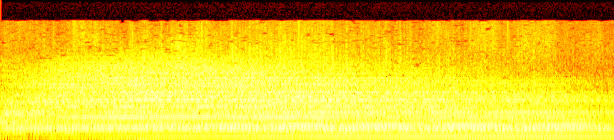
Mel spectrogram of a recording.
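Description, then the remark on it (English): A big brass gong rings out loudly, its deep, shimmering tone and layered metallic overtones sustaining steadily for several seconds with no voices. “That, my friends, was a big brass gong.”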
